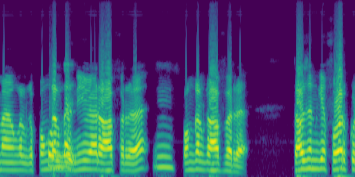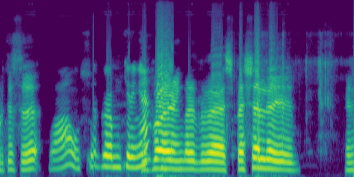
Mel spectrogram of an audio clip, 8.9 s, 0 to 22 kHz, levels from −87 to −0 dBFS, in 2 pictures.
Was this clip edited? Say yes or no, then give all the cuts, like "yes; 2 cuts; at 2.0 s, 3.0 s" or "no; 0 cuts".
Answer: yes; 1 cut; at 5.5 s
